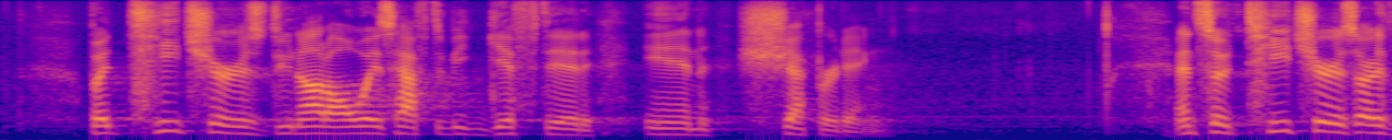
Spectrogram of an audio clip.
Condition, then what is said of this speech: None; typical speech.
